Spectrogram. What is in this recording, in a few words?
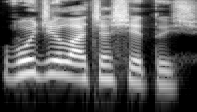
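"водзӧ лача сетысь", Komi, female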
